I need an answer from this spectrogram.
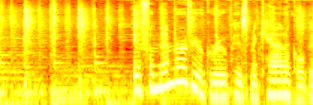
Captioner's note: soft rock music; voiceover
